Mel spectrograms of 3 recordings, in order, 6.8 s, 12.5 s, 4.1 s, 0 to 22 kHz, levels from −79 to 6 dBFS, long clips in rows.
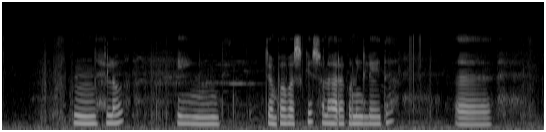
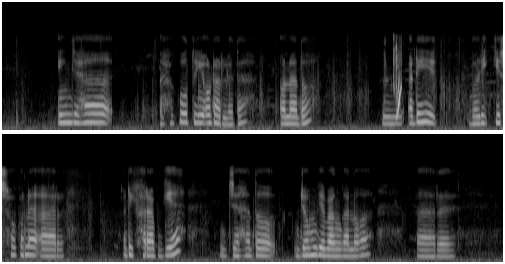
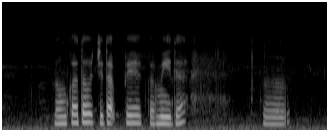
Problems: constant background noise, continuous background conversations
